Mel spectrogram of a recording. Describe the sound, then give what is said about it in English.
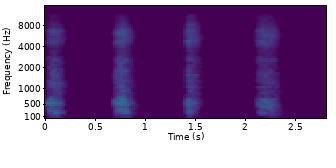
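Four short, sharp nasal sniffs drawn in one after another at an even, steady rhythm, fairly loud, with brief silences between them and no talking: a seated breathing exercise of inhaling through the nose in four equal parts. “And this time, what we're going to do is you're going to inhale through the nose in 4 equal parts, like sniffs, like this.”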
